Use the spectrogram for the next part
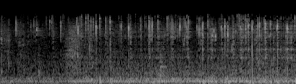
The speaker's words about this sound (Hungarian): és elméletileg az edénynek, a lyukas edénynek az oldalán, akkor így is van, megindul a sötét barna színű olaj, és elkezd lecsorogni abba az edénybe, abba a piros bonyhádi edénybe, amit alá tettünk.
